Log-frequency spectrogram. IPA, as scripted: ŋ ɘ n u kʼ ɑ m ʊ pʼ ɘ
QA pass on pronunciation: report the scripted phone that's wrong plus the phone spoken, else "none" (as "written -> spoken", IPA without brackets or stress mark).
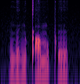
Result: u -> ʊ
